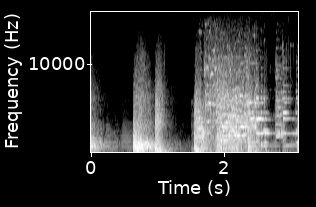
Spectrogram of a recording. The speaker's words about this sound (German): Ich schlug mit meiner Kanone das Glas aus der Tür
